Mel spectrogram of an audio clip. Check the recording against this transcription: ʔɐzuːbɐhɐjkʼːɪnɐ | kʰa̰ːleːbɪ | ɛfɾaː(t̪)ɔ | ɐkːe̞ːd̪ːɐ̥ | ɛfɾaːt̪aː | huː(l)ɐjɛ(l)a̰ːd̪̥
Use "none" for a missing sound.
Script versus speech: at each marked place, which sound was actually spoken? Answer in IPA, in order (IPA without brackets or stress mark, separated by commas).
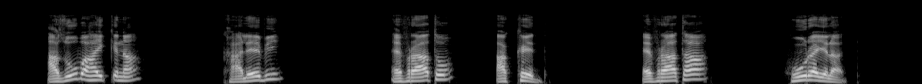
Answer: t̪, ɾ, l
